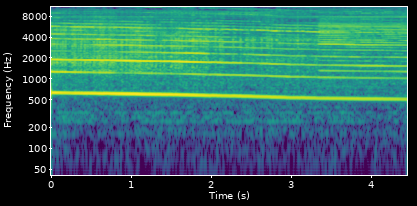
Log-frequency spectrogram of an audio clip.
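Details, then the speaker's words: XK A800 RC motor glider aileron servo powered up; steady high whine sagging slightly while control surface doesn't move: failed servo trying but stalled. "Right, nothing happens when I move it. You can hear it's trying to do something. So that's what happened to this aileron."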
